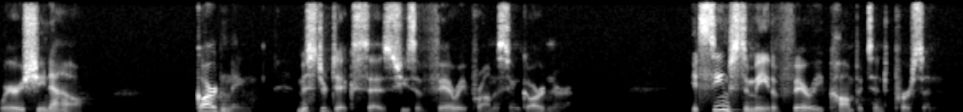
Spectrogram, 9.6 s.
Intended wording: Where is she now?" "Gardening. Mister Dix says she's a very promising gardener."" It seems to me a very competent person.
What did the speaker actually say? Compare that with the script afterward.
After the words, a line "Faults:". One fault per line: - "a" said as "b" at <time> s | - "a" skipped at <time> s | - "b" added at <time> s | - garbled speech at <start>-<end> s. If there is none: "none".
Where is she now?" "Gardening. Mister Dix says she's a very promising gardener."" It seems to me a very competent person.
Faults:
none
